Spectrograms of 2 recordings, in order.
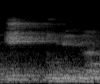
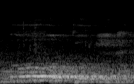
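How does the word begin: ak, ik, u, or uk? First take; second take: ik; u. First: The word begins with an i and k sound. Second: The word begins with a plain u sound. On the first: The speaker calls it wrong. "apalagi iktumina" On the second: The speaker calls it right.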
